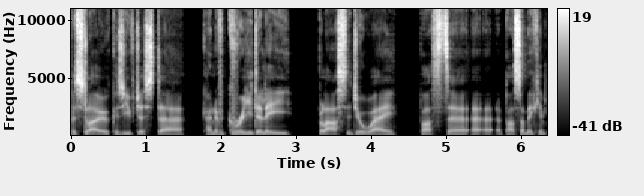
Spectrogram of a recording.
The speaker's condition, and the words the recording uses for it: None; typical speech.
